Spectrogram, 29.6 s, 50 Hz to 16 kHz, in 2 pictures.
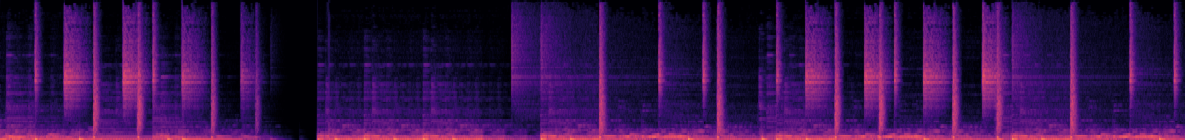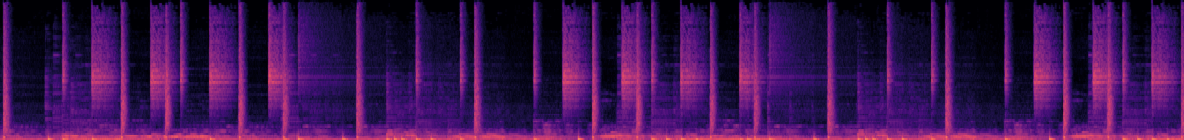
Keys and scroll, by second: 0.1 s, 2.4 space, 4.8 m, 10.0 space, 11.6 r, 13.2 space, 13.9 e, 16.0 space, 18.3 Escape, 20.9 space, 21.2 e, 21.8 space, 22.7 p, 23.8 space, 23.9 Escape, 24.0 Escape, 24.1 Escape, 28.9 space, 29.0 Escape, 29.1 Escape, 29.2 Escape.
